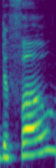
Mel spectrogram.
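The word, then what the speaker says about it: Dafoe: William Dafo. Is that how you say it? Defo. Defo. William Defo. It's okay.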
